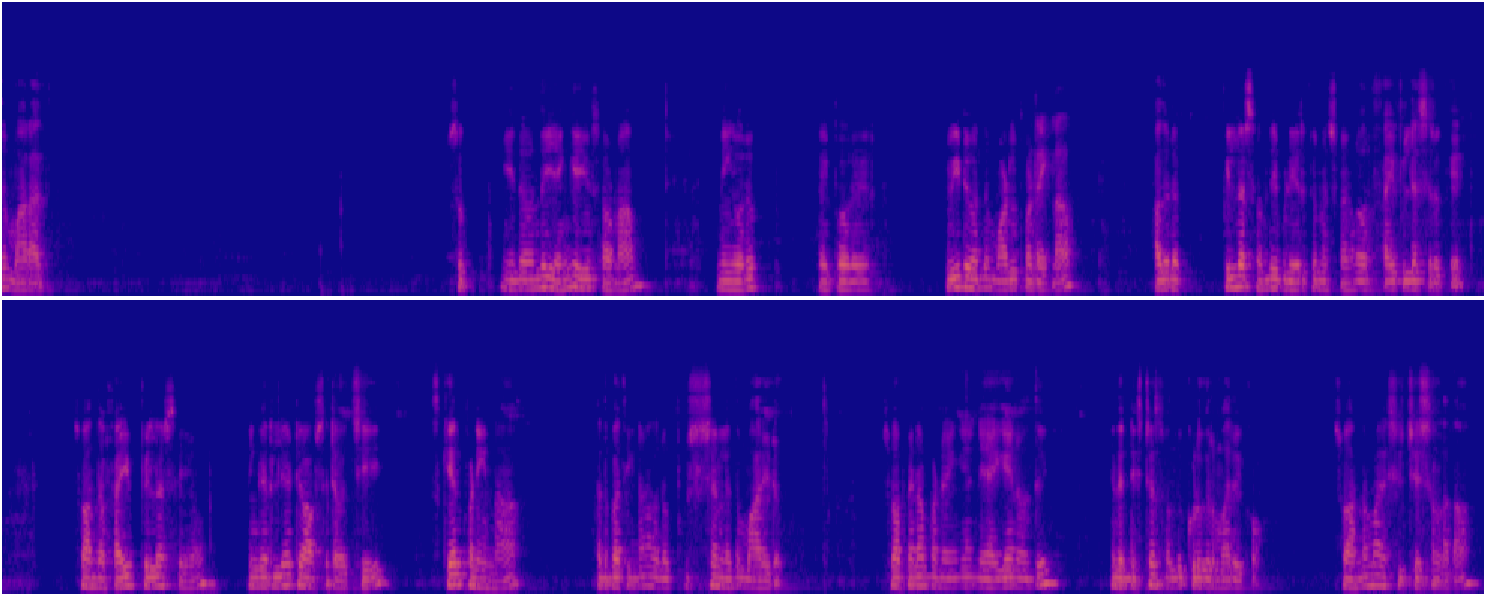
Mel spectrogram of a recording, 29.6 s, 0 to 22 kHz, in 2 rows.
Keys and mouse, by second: 3.0 click, 5.8 middle click, 6.9 KP_1, 8.8 shift+middle click, 16.5 middle click, 18.0 click, 20.1 x, 28.6 click.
